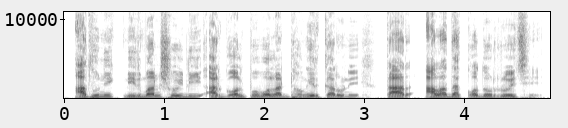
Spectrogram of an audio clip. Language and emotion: Bengali, neutral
